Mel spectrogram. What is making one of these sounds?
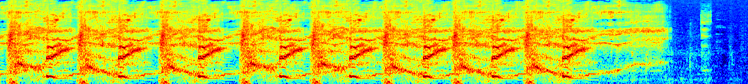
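A creature's attack squelches and splatters in a quick repeating rhythm.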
